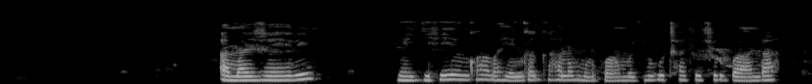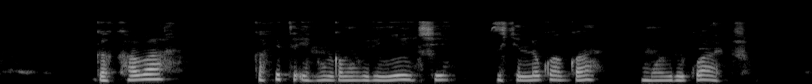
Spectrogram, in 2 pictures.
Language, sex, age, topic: Kinyarwanda, female, 25-35, agriculture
